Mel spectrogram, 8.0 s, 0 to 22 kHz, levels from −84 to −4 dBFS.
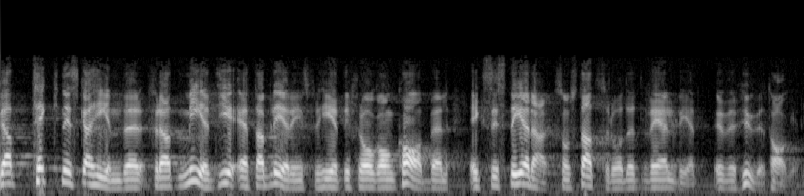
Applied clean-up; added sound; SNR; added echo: none; none; none; none.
